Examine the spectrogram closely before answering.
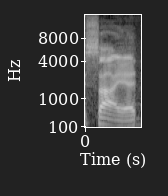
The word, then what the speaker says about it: Syed: people want to mispronounce, did I say it correctly? I say Syed.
